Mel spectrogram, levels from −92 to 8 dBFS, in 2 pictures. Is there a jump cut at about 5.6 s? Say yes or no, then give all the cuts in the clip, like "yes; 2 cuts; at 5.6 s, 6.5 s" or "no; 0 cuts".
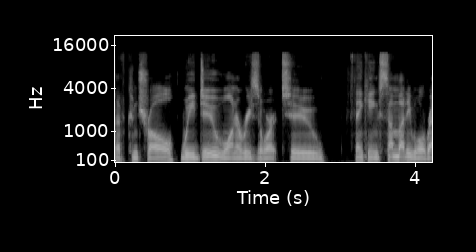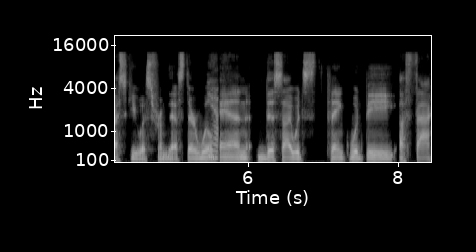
yes; 1 cut; at 5.6 s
